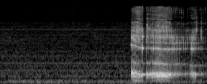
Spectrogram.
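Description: A man belching loudly once, about a second and a quarter in, after a swig of beer.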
